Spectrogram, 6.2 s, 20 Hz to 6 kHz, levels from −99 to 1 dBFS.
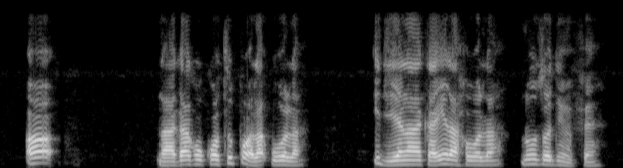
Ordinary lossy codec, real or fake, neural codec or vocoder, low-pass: none; real; none; 5.4 kHz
